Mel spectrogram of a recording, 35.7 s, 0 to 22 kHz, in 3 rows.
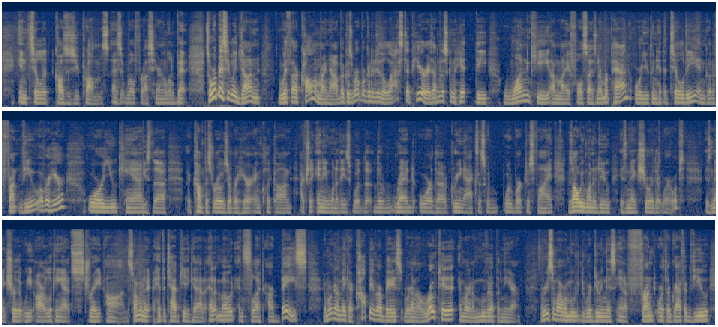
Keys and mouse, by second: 0.5 space, 8.5 KP_1, 22.8 KP_7, 23.9 KP_1, 26.3 Tab, 27.7 click.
